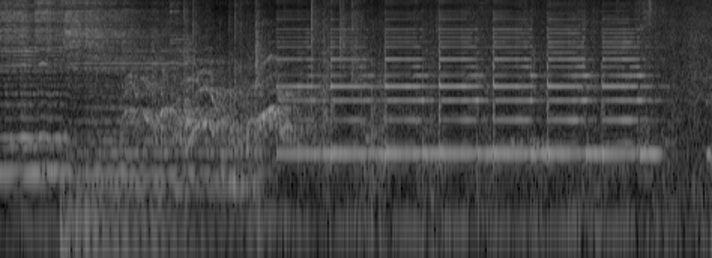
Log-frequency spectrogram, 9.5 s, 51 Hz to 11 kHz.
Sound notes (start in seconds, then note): 1.6 cheers; 3.8 Classic Radford bell. bell. bell. bell. bell. bell. bell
